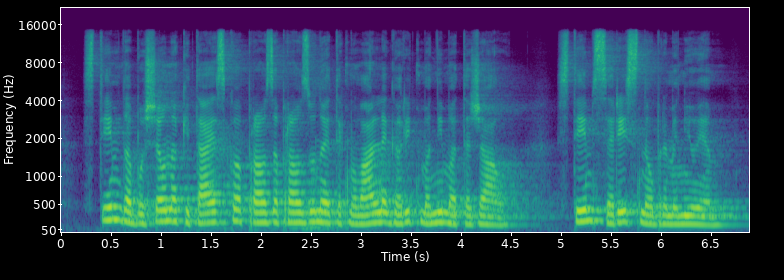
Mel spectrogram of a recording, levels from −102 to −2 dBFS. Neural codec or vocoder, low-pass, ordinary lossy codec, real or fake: none; 14.4 kHz; none; real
